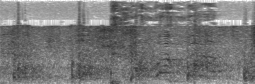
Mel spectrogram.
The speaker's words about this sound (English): But here's the doors open. There's those double doors. And here it comes.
